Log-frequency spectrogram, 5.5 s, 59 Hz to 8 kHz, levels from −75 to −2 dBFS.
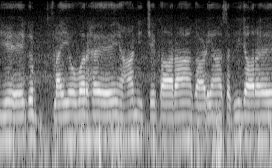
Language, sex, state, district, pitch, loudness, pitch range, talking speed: Hindi, male, Haryana, Rohtak, 130 Hz, -14 LUFS, 130-135 Hz, 130 wpm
